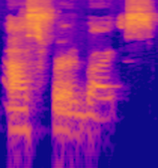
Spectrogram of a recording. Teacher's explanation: There are times when native speakers will drop the K, ask for advice.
